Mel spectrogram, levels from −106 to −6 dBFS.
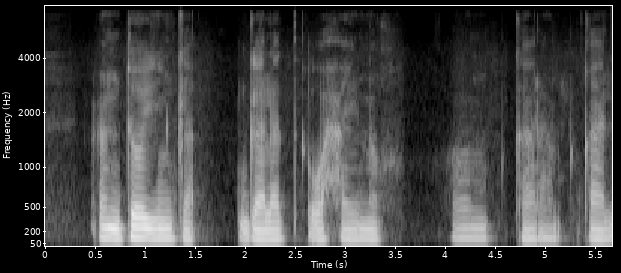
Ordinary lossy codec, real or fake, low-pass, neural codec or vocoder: none; real; 7.2 kHz; none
